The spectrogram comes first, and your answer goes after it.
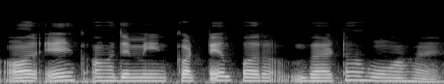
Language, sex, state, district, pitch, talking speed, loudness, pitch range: Hindi, male, Chhattisgarh, Raipur, 160 Hz, 110 wpm, -17 LUFS, 150-165 Hz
